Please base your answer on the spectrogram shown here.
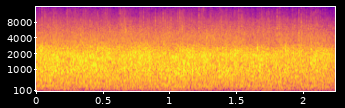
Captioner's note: applause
